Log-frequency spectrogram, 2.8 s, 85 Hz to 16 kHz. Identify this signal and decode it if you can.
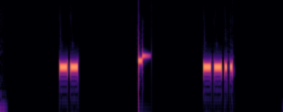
Morse code, heard as a keyed tone, about 44 wpm, 700 Hz. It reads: M Z
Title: Single Letter-Number Alt - Rapid-Fire 45wpm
